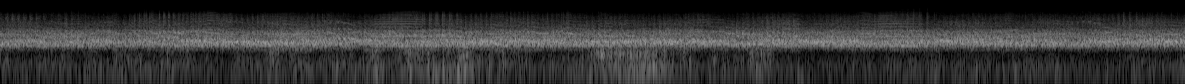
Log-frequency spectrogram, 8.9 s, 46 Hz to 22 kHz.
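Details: Lesser sandhill cranes at Merced National Wildlife Refuge, early morning on February 6, 2023: a dense, unbroken chorus of many overlapping honking, rolling calls, steady and loud throughout, with brief sharper notes rising above the mass.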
